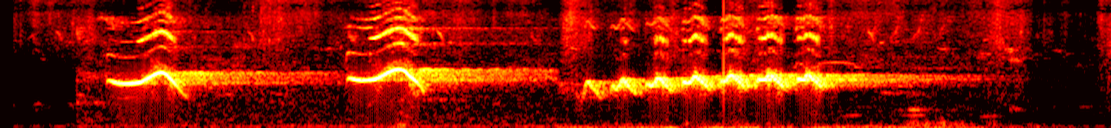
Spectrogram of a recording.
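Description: A bird-like whistled call sound effect with echo. Two loud calls each rise and then fall, ringing on afterwards, then a rapid warbling trill follows and fades away.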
